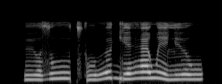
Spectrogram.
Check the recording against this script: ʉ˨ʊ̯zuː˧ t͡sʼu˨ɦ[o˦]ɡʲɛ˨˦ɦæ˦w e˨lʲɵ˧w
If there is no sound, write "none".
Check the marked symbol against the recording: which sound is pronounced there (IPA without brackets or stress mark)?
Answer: ɵ˦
